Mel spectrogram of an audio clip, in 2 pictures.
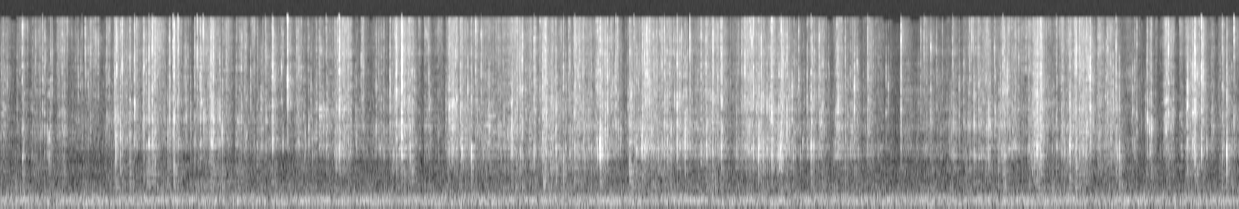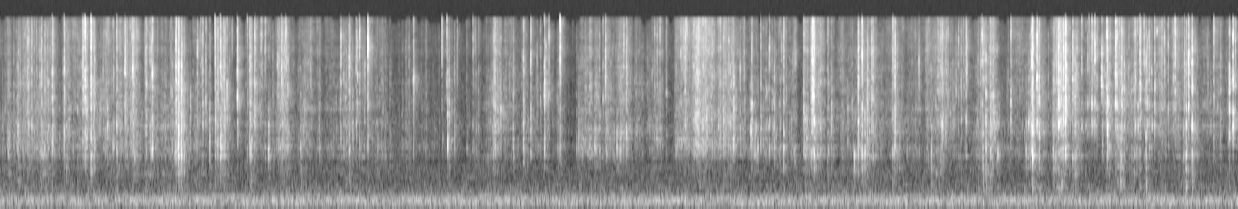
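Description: Faint rustling and crinkling of a pleated sheet of brown paper being folded and collapsed by hand, with many small irregular crackles throughout, over a low steady hum.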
